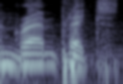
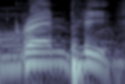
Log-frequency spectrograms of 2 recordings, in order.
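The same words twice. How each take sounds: First: The final x sound is pronounced. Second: The final x sound is silent. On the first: The speaker calls it wrong. "Grand Prix 就錯嘅" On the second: The speaker calls it right. "Prix 個X 字係冇音嘅"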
